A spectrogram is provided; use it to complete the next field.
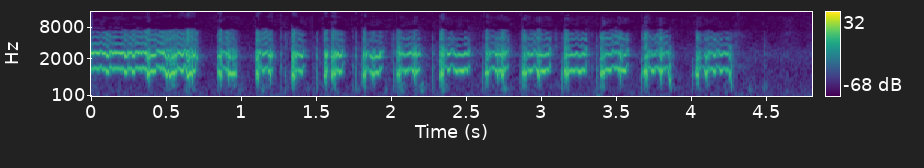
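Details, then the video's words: A hen calls with a long opening note, then a rapid run of about fourteen short, clipped, harmonic syllables, roughly four per second. The syllables are evenly spaced and similar in pitch, with no background noise. "suab poj qaib qug"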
